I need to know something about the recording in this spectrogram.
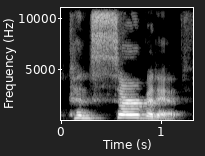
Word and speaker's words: conservative: So conservative I'm accenting the sir.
